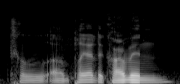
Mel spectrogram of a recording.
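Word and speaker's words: Playa del Carmen: To Playa de Carmen. Playa. I know. Oh, the beach. But he Everybody, yeah, everybody. Leave the play alone, bro. No. Leave the play alone. Say it right. Playa de Carmen.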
